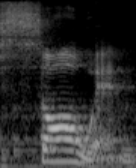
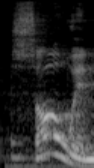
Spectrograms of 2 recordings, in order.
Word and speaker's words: Samhain: holiday but the most well known one is saw when actually pronounced so Old English saw win means end of song the Celts it's divided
